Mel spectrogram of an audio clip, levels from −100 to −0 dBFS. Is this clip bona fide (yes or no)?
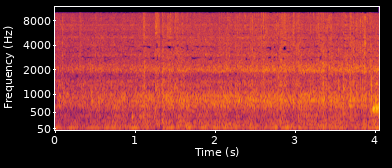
yes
